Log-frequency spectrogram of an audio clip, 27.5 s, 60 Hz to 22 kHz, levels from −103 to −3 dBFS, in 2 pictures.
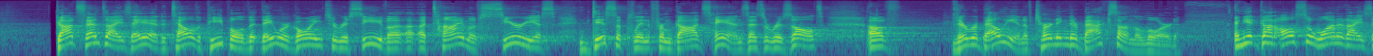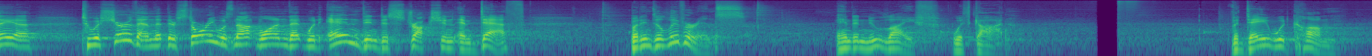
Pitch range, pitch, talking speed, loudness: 150-205 Hz, 175 Hz, 155 wpm, -24 LUFS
